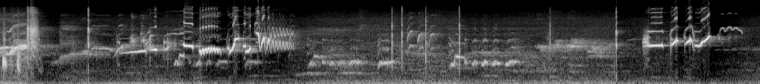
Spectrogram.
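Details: White-rumped shama in a provoked fighting song with tail flicking: bursts of rapid twittering and clicks, lower fluting whistles in the middle, then a bright high flourish near the end.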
